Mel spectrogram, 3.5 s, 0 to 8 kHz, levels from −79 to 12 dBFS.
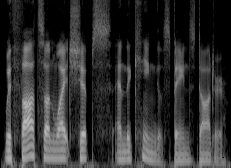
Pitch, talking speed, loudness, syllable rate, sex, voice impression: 100 Hz, 190 wpm, -22 LUFS, 4.0 syllables/s, male, very masculine, very adult-like, slightly old, very thick, tensed, very powerful, bright, hard, very clear, very fluent, very cool, intellectual, sincere, very calm, very mature, very friendly, very reassuring, very unique, elegant, very wild, sweet, very lively, very kind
